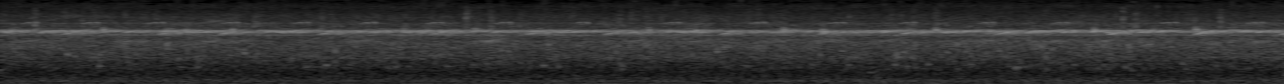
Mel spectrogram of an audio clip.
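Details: Frogs calling at a lake: a dense, unbroken high-pitched chorus of trilling voices merges into one steady shimmering tone, with scattered faint clicks and drips above it.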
